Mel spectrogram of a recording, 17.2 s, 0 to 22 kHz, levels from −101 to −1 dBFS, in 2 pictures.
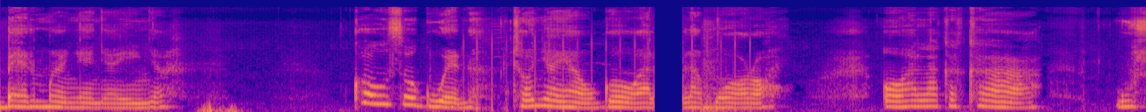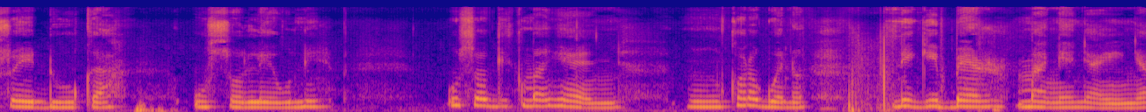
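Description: Overlap-add ripple runs through the whole speech clip. The audio was split into windowed frames and rejoined with an overlap that does not sum to a steady gain, so the level swells and dips by about 6 dB around forty times a second. The result is a rough, buzzy tremolo.

A train of clicks runs from 3.48 to 5.64 s. About twenty near-identical pulses arrive at an even 9.34 per second, peaking roughly 10 dB above the speech. They sound like steady ticking laid over the sound. The likely cause is interference from nearby equipment or a faulty connection or power supply.

A rebuffering stall falls inside that stretch, from 4.90 to 5.12 s. The player ran out of downloaded audio and halted. The speech drops to silence, then resumes exactly where it stopped, with nothing lost but 0.22 s added to the timeline.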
